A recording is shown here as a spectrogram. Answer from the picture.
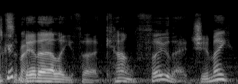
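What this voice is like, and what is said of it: Attempted Australian accent. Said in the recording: “can you do an Australian accent ... Well, you tried.”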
